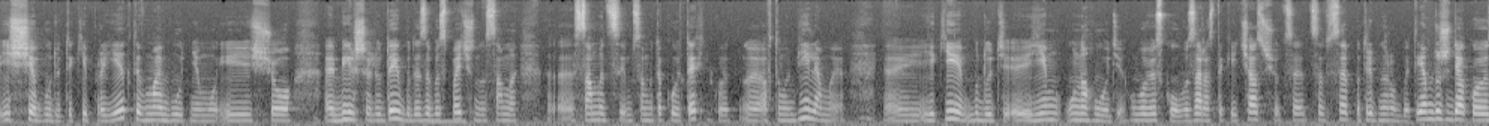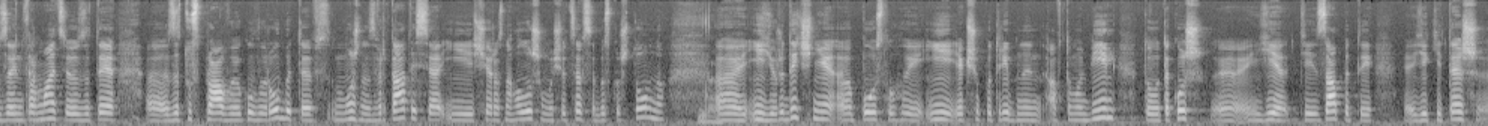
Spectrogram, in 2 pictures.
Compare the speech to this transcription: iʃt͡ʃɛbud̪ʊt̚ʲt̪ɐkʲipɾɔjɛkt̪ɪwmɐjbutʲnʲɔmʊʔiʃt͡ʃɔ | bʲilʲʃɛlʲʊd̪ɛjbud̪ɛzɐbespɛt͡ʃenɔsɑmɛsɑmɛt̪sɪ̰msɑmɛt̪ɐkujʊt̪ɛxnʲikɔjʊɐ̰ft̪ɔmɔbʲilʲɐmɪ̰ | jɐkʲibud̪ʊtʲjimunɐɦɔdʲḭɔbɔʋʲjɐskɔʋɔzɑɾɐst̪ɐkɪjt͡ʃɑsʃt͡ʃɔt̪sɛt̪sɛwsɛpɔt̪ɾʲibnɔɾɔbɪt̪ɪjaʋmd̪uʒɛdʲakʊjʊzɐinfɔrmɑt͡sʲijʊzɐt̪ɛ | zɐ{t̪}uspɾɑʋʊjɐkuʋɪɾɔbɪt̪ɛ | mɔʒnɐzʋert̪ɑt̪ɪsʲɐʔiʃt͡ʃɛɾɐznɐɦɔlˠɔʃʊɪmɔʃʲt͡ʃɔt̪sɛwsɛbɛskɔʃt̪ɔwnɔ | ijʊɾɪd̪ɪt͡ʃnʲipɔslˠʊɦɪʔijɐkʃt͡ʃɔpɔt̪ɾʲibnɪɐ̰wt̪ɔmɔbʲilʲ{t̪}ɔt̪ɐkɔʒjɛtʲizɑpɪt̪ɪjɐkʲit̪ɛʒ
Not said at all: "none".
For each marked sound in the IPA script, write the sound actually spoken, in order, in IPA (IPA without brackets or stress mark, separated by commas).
t̪, t̪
